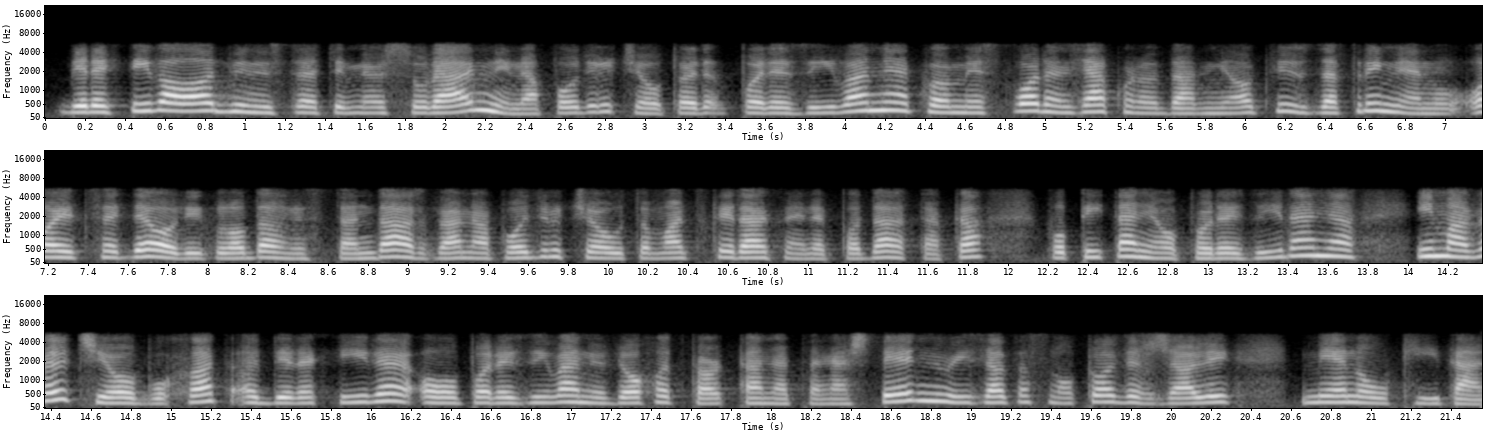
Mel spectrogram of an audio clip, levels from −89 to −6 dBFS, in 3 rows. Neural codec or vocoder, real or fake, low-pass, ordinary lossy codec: codec, 16 kHz, 0.5 kbps, FunCodec, trained on Chinese and English, 25 frames a second; fake; 5.4 kHz; Opus, 24 kbps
